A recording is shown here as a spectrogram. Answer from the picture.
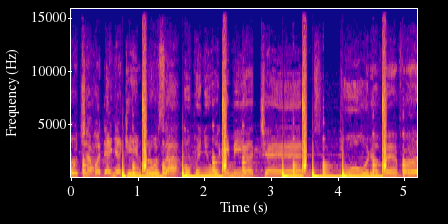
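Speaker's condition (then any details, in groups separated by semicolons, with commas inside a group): No condition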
